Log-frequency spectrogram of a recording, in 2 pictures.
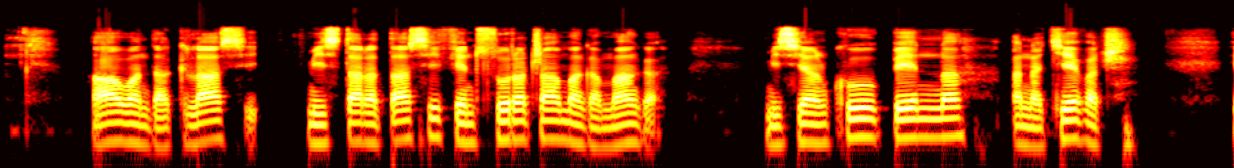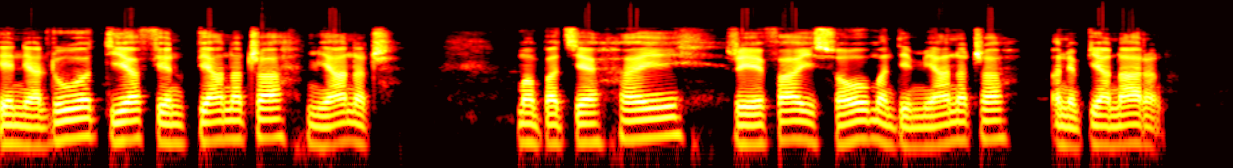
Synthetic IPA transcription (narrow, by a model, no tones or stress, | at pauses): awand̪aklasḭ | misi̥t̪aɾat̪asifenusuɾaʈ͡ʂəmaŋɡəmaŋɡə̰ | misianikʰupeninə | anakʰevaʈ͡ʂə̥ | enialuəd̪iəfenupianaʈ͡ʂəmianaʈ͡ʂə̥ | mampat͡sihaj | refəiz̥owmand̪emianaʈ͡ʂə | a̰nampianaɾa̰nə̥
